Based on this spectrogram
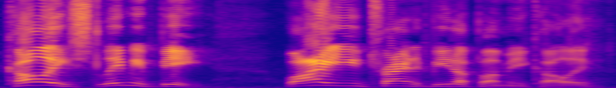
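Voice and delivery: loud, exasperated scolding; scolding the dog. Real, not acted. Scolding pet mid-stream.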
